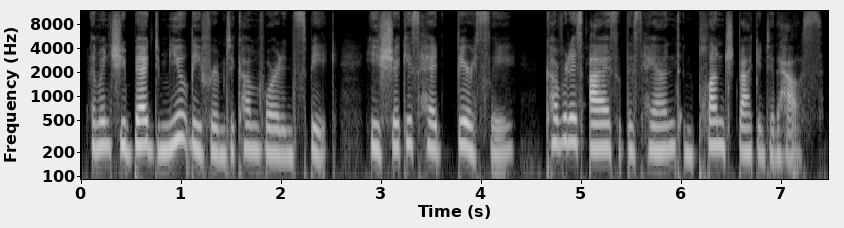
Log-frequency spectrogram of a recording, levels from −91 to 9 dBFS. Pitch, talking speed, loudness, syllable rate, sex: 215 Hz, 235 wpm, -23 LUFS, 6.0 syllables/s, female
